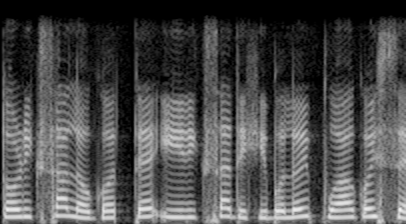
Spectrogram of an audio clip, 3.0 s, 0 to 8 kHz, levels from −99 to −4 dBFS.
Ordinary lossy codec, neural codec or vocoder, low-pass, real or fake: none; none; 7.2 kHz; real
